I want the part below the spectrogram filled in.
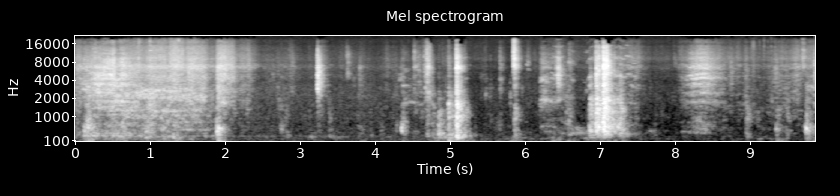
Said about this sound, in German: Oh nee, dann muss das Fenster wohl zumachen.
